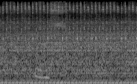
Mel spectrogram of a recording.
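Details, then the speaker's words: Honda Civic Type R EP3 idling after throttle body cleaning, throttle cable left off: steady, even idle with a smooth unbroken drone, the earlier hissing from the throttle body gone; idling cleanly. "That sounds a lot better. Loads better. Listen to that. Much better. No hissing as well now."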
